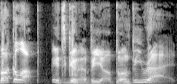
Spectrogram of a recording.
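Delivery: big, loud, dramatic broadcast-announcer voice. Talking about draft speculation over the Browns and quarterbacks, in an announcer voice. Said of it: "that's my announcer voice".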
